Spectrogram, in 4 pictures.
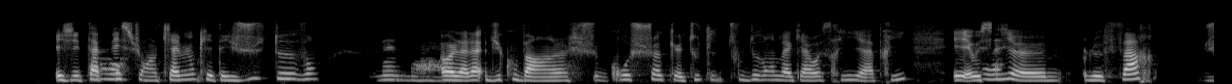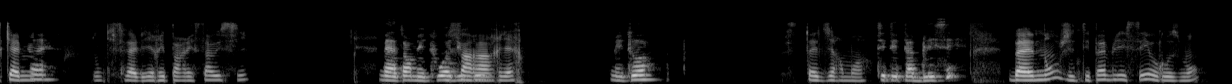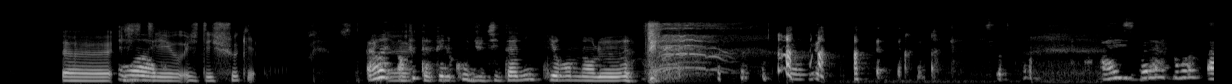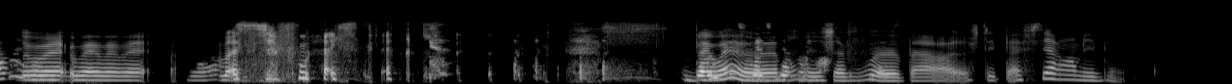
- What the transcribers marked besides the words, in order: static; distorted speech; background speech; tapping; other background noise; laugh; laughing while speaking: "bah oui"; laugh; unintelligible speech; laugh; laugh; unintelligible speech; laugh; unintelligible speech; put-on voice: "Iceberg en"; laughing while speaking: "j'avoue, l'iceberg"; laugh
- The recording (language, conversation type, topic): French, unstructured, Êtes-vous plutôt optimiste ou pessimiste dans la vie ?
